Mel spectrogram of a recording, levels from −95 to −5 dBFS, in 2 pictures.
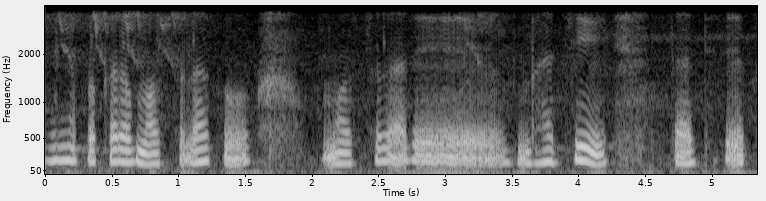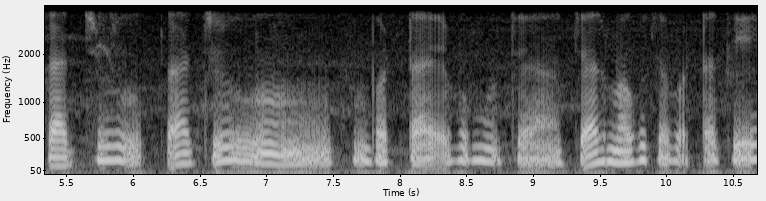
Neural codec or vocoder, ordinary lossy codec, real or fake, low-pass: vocoder, 22.05 kHz, 80 mel bands, WaveNeXt; none; fake; 3.6 kHz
